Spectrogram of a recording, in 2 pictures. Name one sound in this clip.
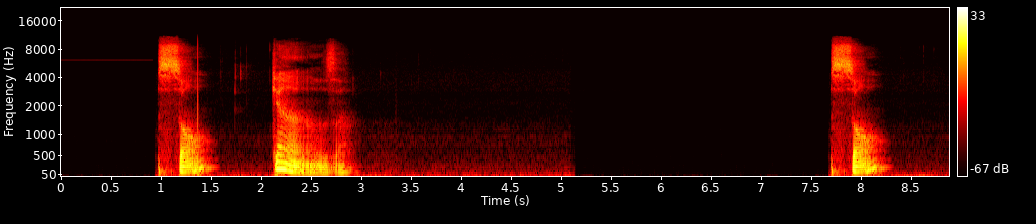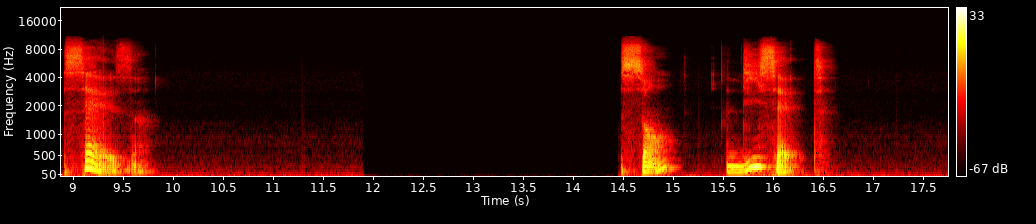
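A woman reads out words slowly and clearly, with long pauses between them.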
